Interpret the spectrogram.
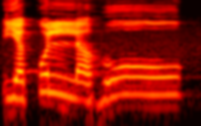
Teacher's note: نون ساکن کے بعد لام ہے اور نون ساکن کے بعد لام جو ہے یہ حرف یرملون کا ہے اور لام جب آئے تو ادغام بلا غنہ ہوتا ہے، یہاں پر ادغام کا قاعدہ تو لگے گا لیکن غنہ نہیں کریں گے۔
